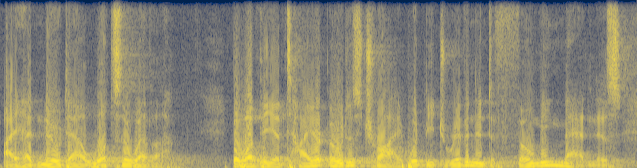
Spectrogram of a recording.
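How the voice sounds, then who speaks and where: An actor playing a vain, indignant centuries-old ghost, narrating in a pompous, melodramatic old-time radio style. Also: male voice, low-pitched, normal speed, a little mellow, lightly acted. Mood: vengeful, grandiose. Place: live stage in a courthouse museum. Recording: echoey hall stage recording.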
